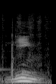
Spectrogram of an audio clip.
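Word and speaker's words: ลิง: le singe le singe ça se dit Ling Ling la prononciation du G à la fin est très discrète ensuite serpent c'est un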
